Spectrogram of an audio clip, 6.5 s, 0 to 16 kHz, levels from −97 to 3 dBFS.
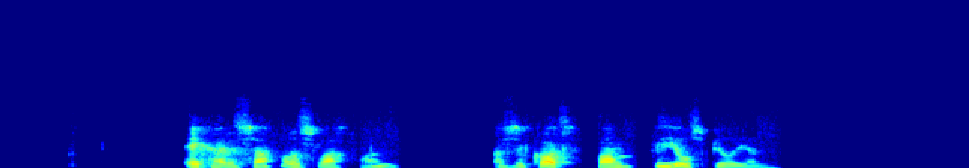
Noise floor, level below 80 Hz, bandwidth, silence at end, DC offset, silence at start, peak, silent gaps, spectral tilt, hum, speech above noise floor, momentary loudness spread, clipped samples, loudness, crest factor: under -90 dBFS; -88 dBFS; 6.4 kHz; 1.35 s; under 0.1%; 1.25 s; -20 dBFS; 2.75-3.29 s, 3.92-3.96 s; -4 dB/octave; none; over 50 dB; 16 LU; under 0.1%; -40 LUFS; 24 dB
